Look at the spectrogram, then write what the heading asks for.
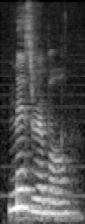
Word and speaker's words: miserable: Gorgeous, miserable. Donc là, vous avez l'accent tonique sur, et c'est un hasard, il n'y a pas forcément de règle malheureusement en anglais, à chaque fois sur la première syllabe.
